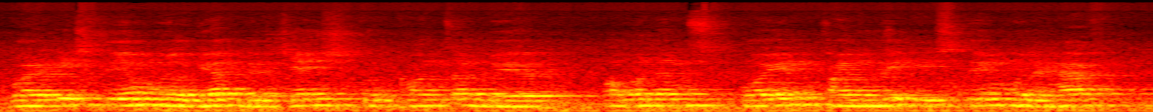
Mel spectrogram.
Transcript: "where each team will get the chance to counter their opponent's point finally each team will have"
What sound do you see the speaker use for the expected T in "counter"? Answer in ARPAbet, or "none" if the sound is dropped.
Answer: S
